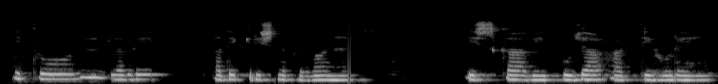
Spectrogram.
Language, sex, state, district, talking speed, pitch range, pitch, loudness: Hindi, female, Bihar, Saharsa, 115 wpm, 200-225 Hz, 210 Hz, -25 LUFS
